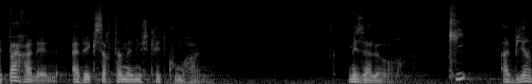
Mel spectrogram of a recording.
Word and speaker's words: Qumran: Au XIXe siècle, on pense que le nom arabe Qumran, qui peut se prononcer aussi Gomran, pourrait dériver de Gomorre,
